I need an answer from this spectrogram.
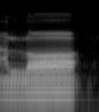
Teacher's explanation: হামজা জবর আমেল বে লামের সাথে লামে তাসদিদ দুইবার। আল পরের লামে খাড়া যাবর একালিপ টান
